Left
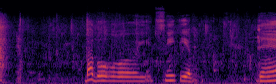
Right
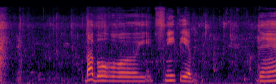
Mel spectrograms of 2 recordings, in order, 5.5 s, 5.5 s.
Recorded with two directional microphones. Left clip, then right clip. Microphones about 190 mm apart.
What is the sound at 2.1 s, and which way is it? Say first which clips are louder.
Speech: right 4 dB; 20° right (ahead or behind).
